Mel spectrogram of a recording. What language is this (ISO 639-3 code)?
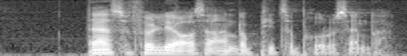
dan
